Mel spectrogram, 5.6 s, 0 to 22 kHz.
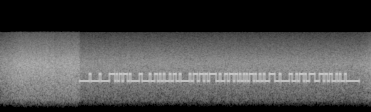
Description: RTTY (50 baud, 450 Hz shift), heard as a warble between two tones, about 1370 Hz centre, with radio static. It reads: VU2A TU JH9CHO CQ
